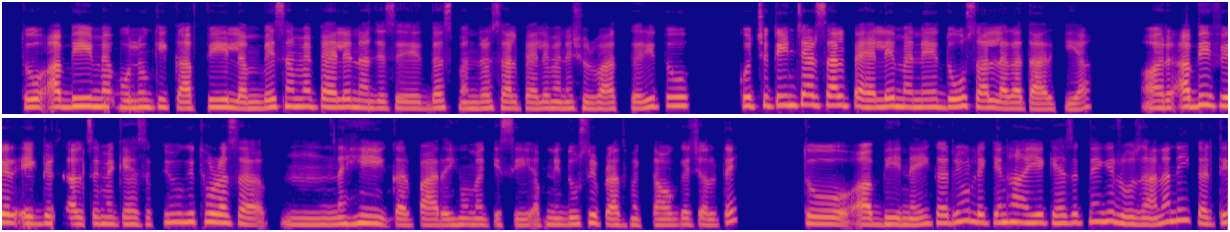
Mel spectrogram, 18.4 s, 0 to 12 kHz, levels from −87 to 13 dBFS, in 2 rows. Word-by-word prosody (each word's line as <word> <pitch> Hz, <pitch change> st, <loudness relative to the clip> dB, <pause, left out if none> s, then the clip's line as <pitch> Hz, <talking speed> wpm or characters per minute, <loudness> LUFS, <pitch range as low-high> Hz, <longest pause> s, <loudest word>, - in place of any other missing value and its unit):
तो 230 Hz, 0 st, +4 dB, 0.2 s
अभी 245 Hz, +2 st, +6 dB
मैं 240 Hz, 0 st, +5 dB
बोलूँ 215 Hz, +1 st, +1 dB
कि 230 Hz, +1 st, -1 dB
काफ़ी 225 Hz, +4 st, +2 dB
लंबे 195 Hz, +1 st, +2 dB
समय 245 Hz, 0 st, +1 dB
पहले 230 Hz, 0 st, +3 dB
ना 215 Hz, -2 st, +1 dB
जैसे 195 Hz, -1 st, -3 dB
10-15 190 Hz, 0 st, -2 dB
साल 200 Hz, -2 st, -2 dB
पहले 190 Hz, 0 st, -2 dB
मैंने 190 Hz, 0 st, -1 dB
शुरुआत 185 Hz, -1 st, -3 dB
करी 195 Hz, +5 st, 0 dB
तो 265 Hz, 0 st, +2 dB, 0.4 s
कुछ 265 Hz, 0 st, +2 dB
3-4 285 Hz, +1 st, +3 dB
साल 275 Hz, 0 st, +3 dB
पहले 230 Hz, +1 st, +4 dB
मैंने 230 Hz, -1 st, +2 dB
2 230 Hz, +3 st, +3 dB
साल 225 Hz, -4 st, 0 dB
लगातार 180 Hz, -3 st, 0 dB
किया 165 Hz, +3 st, -6 dB, 0.5 s
और 210 Hz, +1 st, +1 dB
अभी 245 Hz, +6 st, +4 dB
फिर 255 Hz, -2 st, +5 dB
1 215 Hz, -3 st, 0 dB
डेढ़ 220 Hz, 0 st, 0 dB
साल 195 Hz, 0 st, 0 dB
से 210 Hz, -, -4 dB
मैं 205 Hz, 0 st, -2 dB
कह 195 Hz, 0 st, -3 dB
सकती 190 Hz, +6 st, -8 dB
हूँ 255 Hz, 0 st, 0 dB
कि 260 Hz, -, +2 dB
थोड़ा-सा 235 Hz, -7 st, +3 dB
उम, -, -, -12 dB, 0.3 s
नहीं 205 Hz, +1 st, +2 dB
कर 175 Hz, -2 st, -1 dB
पा 175 Hz, -1 st, -1 dB
रही 170 Hz, 0 st, -2 dB
हूँ 185 Hz, 0 st, -4 dB
मैं 180 Hz, 0 st, -4 dB
किसी 170 Hz, +1 st, -8 dB
अपनी 185 Hz, -1 st, -5 dB
दूसरी 195 Hz, +6 st, -1 dB
प्राथमिकताओं 175 Hz, -2 st, -4 dB
के 185 Hz, 0 st, -5 dB
चलते 180 Hz, -, -5 dB, 0.5 s
तो 220 Hz, -2 st, +1 dB, 0.4 s
अभी 190 Hz, +1 st, 0 dB
नहीं 185 Hz, +3 st, -2 dB
कर 230 Hz, 0 st, -1 dB
रही 260 Hz, -, -1 dB
हूँ, 290 Hz, -, -1 dB
लेकिन 245 Hz, 0 st, +1 dB
हाँ, 255 Hz, -2 st, +2 dB
ये 240 Hz, +1 st, +2 dB
कह 230 Hz, -1 st, -2 dB
सकते 245 Hz, +2 st, -4 dB
हैं 270 Hz, -, +1 dB
कि 280 Hz, -, 0 dB
रोज़ाना 205 Hz, -1 st, 0 dB
नहीं 315 Hz, +3 st, 0 dB
करती 215 Hz, +1 st, -2 dB
215 Hz, 225 wpm, -22 LUFS, 190-240 Hz, 0.5 s, अभी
